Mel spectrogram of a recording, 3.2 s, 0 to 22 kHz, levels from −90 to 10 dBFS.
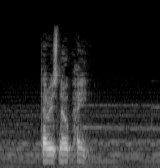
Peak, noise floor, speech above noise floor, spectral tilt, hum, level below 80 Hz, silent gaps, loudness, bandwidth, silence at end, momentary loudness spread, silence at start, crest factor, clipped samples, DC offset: -6 dBFS; -50 dBFS; 28 dB; -3.5 dB/octave; none; -62 dBFS; none; -22 LUFS; 12.5 kHz; 1.45 s; 14 LU; 0.8 s; 20 dB; under 0.1%; under 0.1%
